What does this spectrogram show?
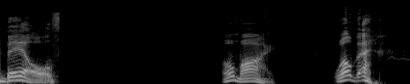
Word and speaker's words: Baals: After all, the family did change the pronunciation of their last name from Baals to Bales.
